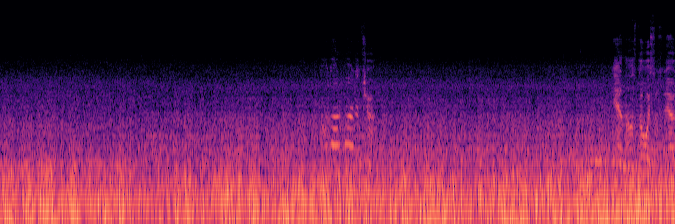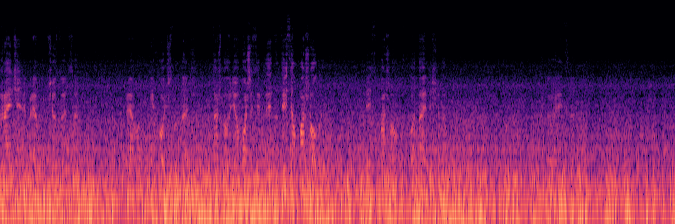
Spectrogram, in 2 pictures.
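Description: Tyres roar steadily on the road.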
